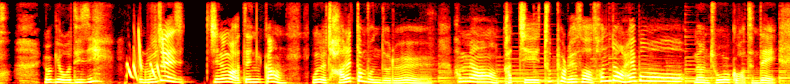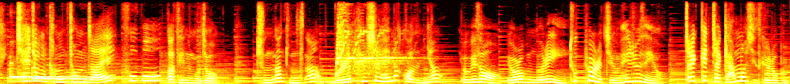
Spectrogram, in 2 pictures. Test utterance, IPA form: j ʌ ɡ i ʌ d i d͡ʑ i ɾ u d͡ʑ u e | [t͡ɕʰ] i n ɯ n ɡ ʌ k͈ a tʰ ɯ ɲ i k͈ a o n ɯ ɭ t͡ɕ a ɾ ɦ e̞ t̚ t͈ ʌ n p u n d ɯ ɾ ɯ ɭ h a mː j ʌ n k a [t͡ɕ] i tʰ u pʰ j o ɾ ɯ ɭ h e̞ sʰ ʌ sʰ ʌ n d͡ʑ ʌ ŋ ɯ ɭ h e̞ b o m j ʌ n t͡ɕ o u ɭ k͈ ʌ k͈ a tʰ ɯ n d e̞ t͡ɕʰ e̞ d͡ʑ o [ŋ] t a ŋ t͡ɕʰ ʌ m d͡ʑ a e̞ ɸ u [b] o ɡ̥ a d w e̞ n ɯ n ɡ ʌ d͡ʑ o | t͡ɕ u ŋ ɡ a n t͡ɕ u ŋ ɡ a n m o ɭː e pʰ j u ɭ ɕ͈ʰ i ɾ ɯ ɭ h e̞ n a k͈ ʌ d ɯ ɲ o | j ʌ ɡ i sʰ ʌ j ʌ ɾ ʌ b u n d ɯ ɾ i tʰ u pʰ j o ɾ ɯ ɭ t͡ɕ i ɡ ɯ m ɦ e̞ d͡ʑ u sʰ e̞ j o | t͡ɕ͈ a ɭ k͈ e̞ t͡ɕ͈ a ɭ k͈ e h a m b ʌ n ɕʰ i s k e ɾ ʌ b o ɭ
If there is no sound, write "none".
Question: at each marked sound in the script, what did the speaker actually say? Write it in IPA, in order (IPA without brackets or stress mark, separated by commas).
t͡ɕ, t͡ɕʰ, ŋ, b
